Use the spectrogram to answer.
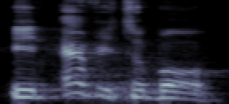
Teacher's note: you need to stress the second syllable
